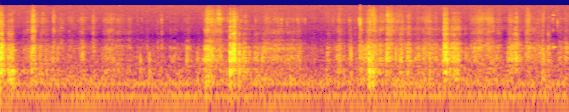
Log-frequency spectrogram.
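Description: Faint handling noises from fingers twisting the fine wires of a dollhouse ceiling light: scattered light scratches and small ticks.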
